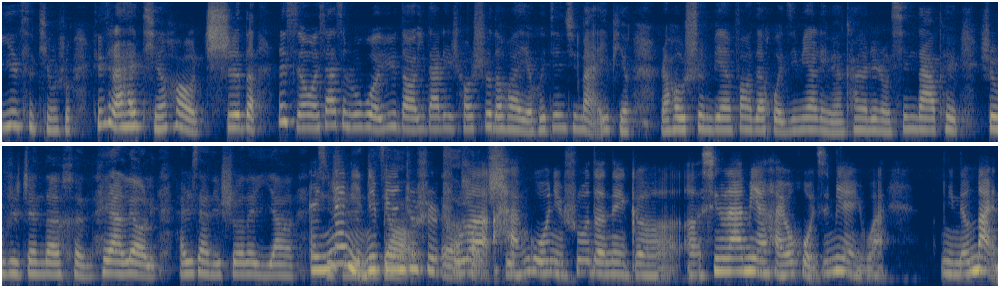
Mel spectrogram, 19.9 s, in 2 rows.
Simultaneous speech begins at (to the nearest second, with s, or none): 13 s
